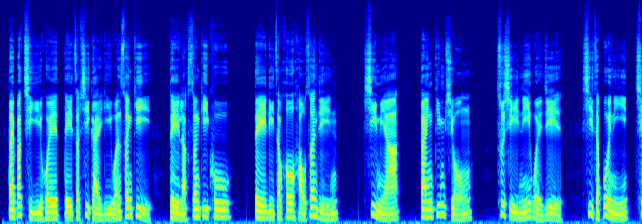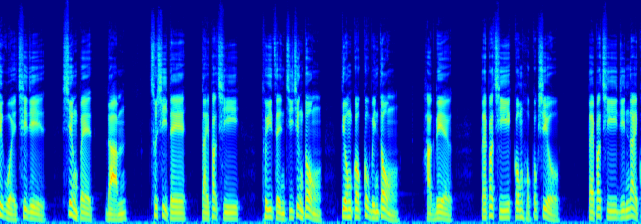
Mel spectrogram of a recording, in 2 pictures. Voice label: 台語; 臺北市; 有聲公報; 市議員; 臺北市議會第14屆議員第6選舉區 (大安、文山區)候選人介紹

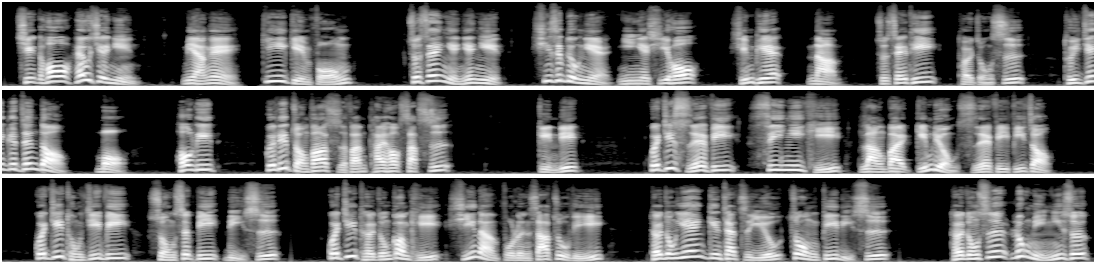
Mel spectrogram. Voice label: 客語; 臺中市; 有聲公報; 市議員; 第02選區

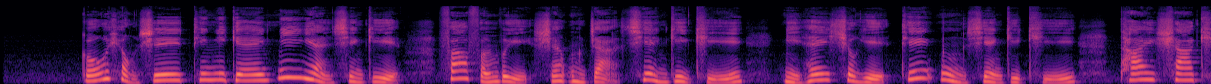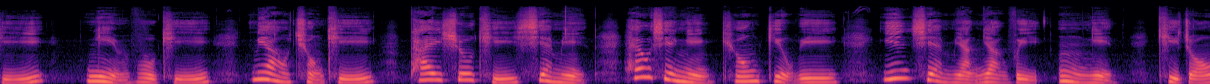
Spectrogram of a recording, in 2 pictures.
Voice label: 客語; 第五選區

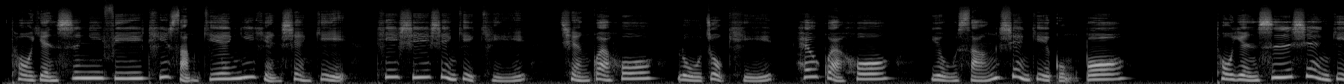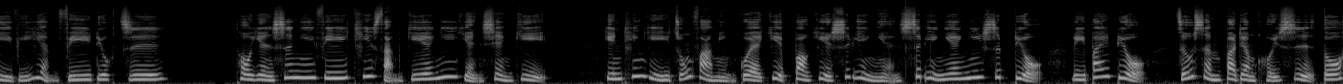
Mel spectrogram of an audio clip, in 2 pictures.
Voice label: 前言, 客語; 有聲公報; 市議員

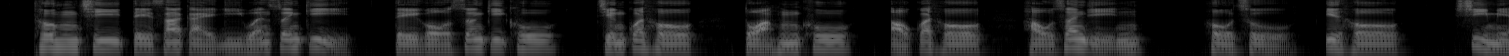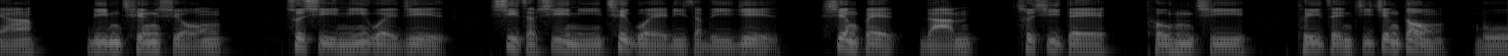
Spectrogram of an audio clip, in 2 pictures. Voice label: 台語; 有聲公報; 市議員

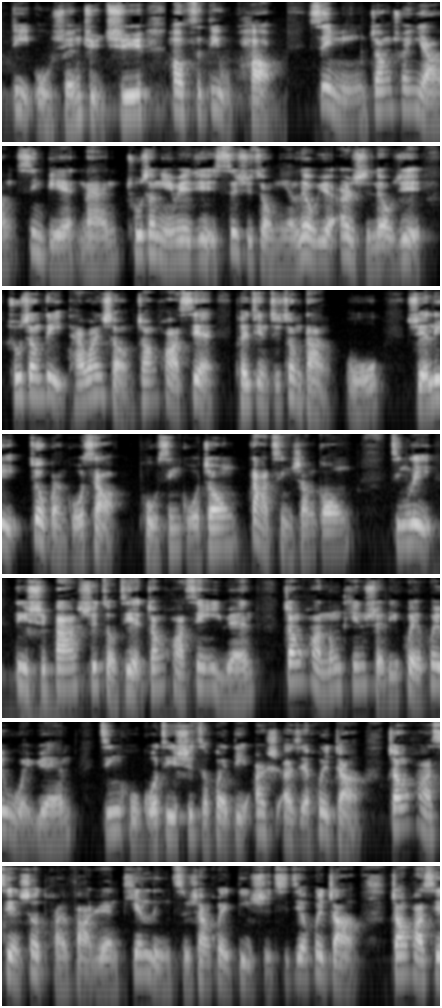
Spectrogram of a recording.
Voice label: 國語; 彰化縣; 有聲公報; 縣議員; 第五選舉區

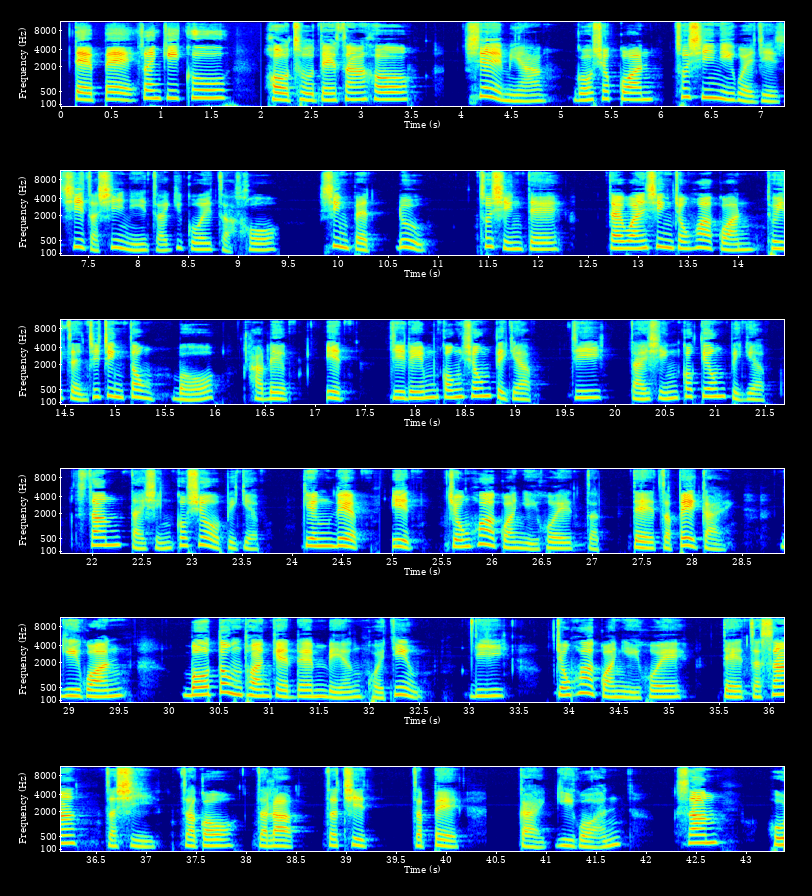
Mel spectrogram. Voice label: 臺語; 彰化縣; 有聲公報; 縣議員; 第八選舉區

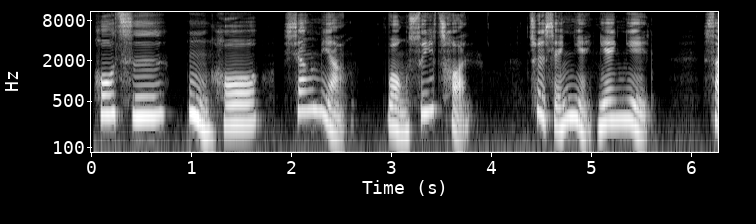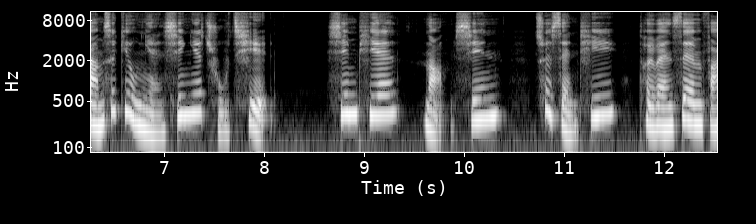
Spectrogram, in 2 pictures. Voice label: 客語; 新北市; 有聲公報; 市議員; 第11選區

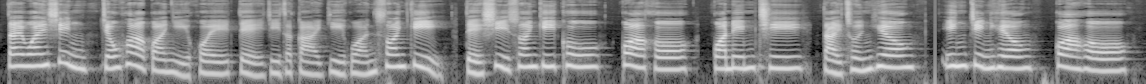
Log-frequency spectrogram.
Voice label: 臺語; 彰化縣; 有聲公報; 縣議員; 第四選舉區

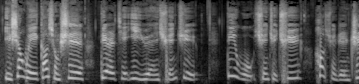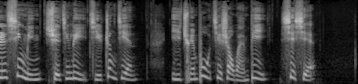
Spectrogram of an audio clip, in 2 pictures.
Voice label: 國語, 有聲選舉公報; 第五選區

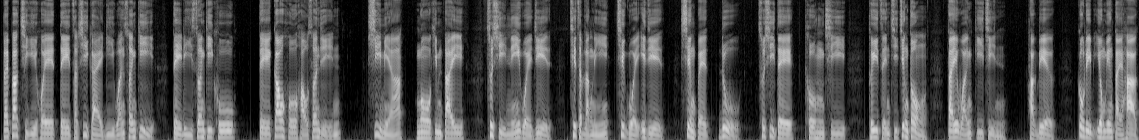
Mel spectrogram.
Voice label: 台語; 臺北市; 有聲公報; 市議員; 臺北市議會第14屆議員第2選舉區 (內湖、南港區)候選人介紹

